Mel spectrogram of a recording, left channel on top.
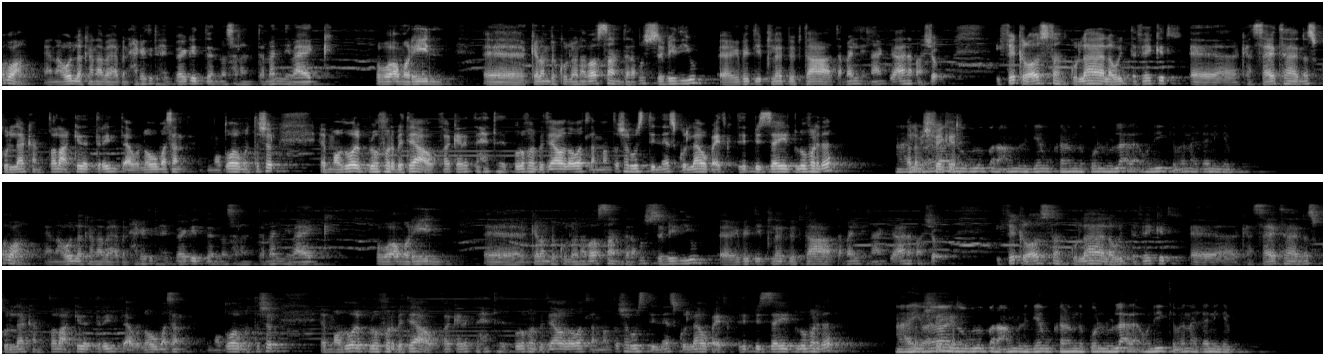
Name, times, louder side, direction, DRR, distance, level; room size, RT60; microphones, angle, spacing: voice 1, 0.0-3.3 3.7-4.4 4.8-21.5 22.3-22.6, left 7 dB, 80° left, 0.4 m, -27 dB
sound 1, 2.5-3.8 4.5-6.1 8.4-11.7 13.0-14.5 15.5-19.6, left 1 dB, ahead, 1.5 m, -47 dB
voice 2, 22.1-25.5, right 3 dB, 25° right, 0.3 m, -31 dB
10.5 x 3.8 x 5.1 m
head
